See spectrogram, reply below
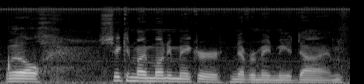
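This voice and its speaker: A man in his thirties with a soft, dark tone recites in a mock-dramatic style. His phrasing is theatrical, stretched out and broken by deliberate pauses. He is recorded outdoors on a camera, with some noise behind him. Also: medium pitch. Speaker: performer. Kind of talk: mock-dramatic reading of song lyrics. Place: outdoors in a snowy residential yard.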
